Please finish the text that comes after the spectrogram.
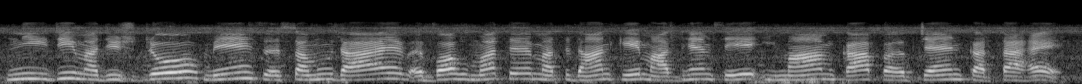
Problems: constant background noise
